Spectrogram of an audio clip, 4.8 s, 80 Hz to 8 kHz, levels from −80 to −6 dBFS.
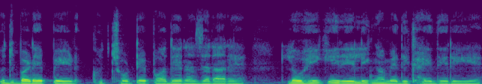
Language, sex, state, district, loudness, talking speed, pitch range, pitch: Hindi, male, Bihar, Vaishali, -23 LUFS, 225 wpm, 125-135 Hz, 130 Hz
